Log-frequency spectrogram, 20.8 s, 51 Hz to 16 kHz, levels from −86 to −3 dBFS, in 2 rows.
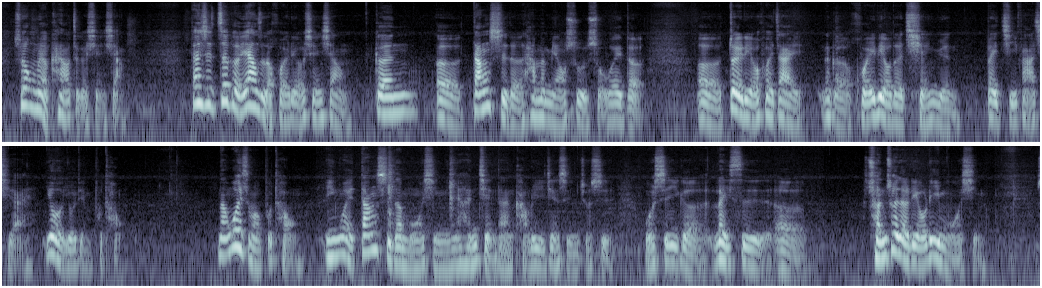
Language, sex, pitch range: Chinese, male, 125-185 Hz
